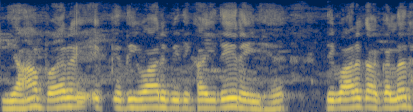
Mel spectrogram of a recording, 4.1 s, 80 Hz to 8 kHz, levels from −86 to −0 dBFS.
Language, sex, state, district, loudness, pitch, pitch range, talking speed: Hindi, male, Haryana, Rohtak, -14 LUFS, 165 Hz, 155-175 Hz, 190 wpm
